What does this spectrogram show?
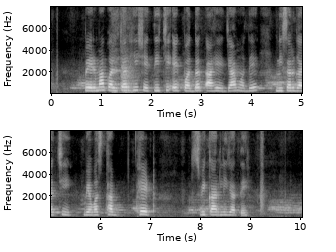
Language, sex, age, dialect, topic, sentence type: Marathi, female, 18-24, Varhadi, agriculture, statement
